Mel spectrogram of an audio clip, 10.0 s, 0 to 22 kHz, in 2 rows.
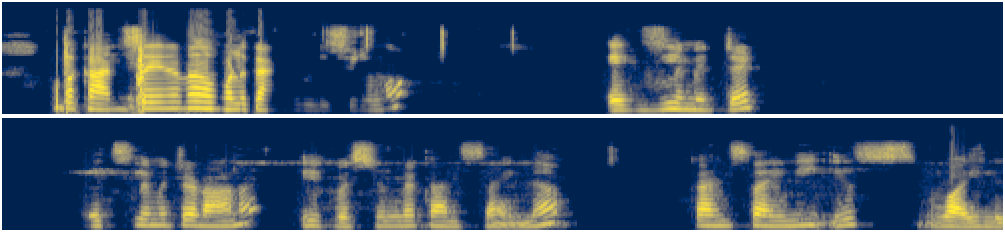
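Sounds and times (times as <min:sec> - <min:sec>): person speaking: 0:00.3 - 0:02.2.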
